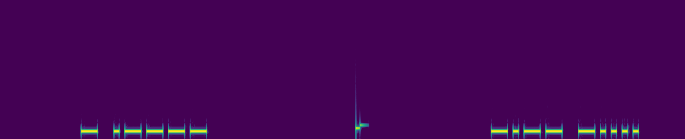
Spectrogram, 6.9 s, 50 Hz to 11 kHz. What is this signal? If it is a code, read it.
Morse code, heard as a keyed tone, about 23 wpm, 700 Hz. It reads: T 1 Y 6
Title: Single-Letter Single-Number 22wpm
